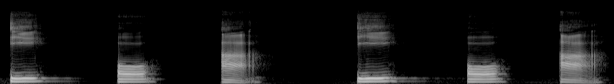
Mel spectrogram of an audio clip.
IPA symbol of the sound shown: i o a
